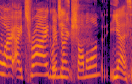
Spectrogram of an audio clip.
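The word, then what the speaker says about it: Shyamalan: that's some sham like twist I can never pronounce it I don't know why I tried which is shamalan yes shamalan there you go uh it was never me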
